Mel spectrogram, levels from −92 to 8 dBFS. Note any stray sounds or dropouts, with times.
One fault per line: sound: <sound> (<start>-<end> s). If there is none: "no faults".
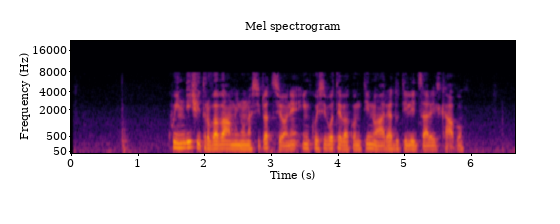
sound: thud (0.7-1.1 s)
